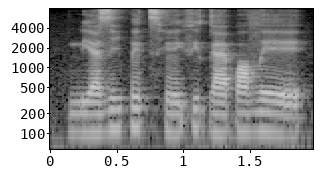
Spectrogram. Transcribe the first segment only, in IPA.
mʲ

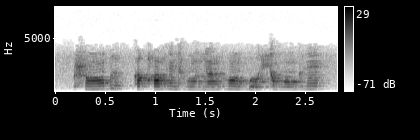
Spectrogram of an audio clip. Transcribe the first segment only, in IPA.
ɬ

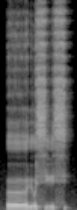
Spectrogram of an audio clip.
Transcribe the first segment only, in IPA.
əː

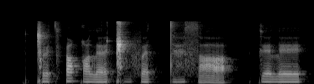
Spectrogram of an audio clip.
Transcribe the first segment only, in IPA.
ǀ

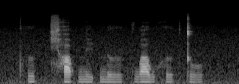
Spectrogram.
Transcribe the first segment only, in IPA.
pʰ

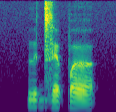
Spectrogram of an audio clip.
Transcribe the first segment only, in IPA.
ɨ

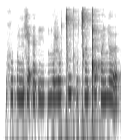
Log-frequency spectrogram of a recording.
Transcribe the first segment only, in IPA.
xʷ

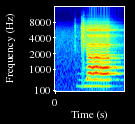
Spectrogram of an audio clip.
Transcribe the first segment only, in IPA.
ɡ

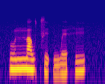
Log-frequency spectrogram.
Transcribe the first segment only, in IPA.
u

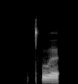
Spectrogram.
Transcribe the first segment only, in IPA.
t̪ʰ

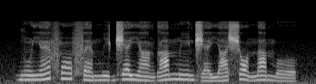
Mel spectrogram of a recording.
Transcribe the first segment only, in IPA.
ɡ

